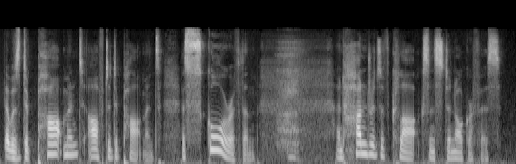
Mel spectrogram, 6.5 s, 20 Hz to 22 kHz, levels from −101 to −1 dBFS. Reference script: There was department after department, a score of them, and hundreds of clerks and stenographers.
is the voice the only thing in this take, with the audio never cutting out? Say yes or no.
no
